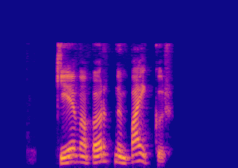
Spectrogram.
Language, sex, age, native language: Icelandic, male, 30-39, Icelandic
